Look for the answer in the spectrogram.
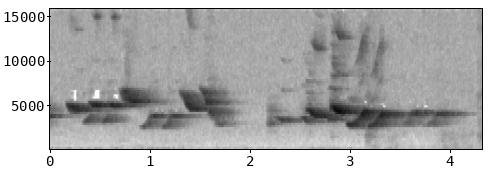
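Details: Yellow-bellied seedeater gives two quick high chattering phrases, then a longer bright trilling phrase that climbs before settling into a sustained sweet warble.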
